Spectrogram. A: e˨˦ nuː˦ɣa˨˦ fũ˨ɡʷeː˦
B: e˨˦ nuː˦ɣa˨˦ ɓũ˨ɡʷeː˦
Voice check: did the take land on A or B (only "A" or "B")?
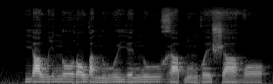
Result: B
